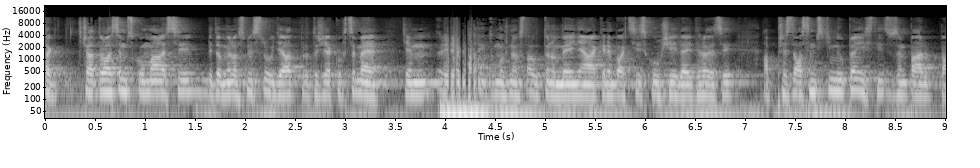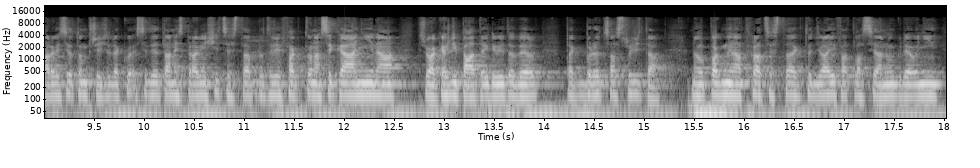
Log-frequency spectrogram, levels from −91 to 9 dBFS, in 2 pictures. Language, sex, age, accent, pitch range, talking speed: Czech, male, 20-39, native, 120-130 Hz, 255 wpm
